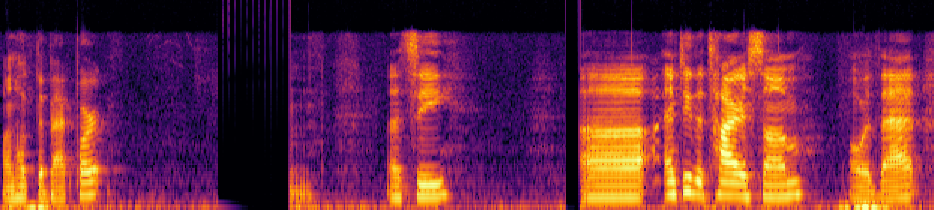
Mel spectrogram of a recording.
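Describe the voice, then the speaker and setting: A man's voice: mid-range voice, slow pace, pauses often, clear, resonant tone. A man rambling casually to livestream viewers in an informal, sweary way, acting out reactions as he goes. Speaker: livestream host talking to chat viewers. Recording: dull, lo-fi microphone sound.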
